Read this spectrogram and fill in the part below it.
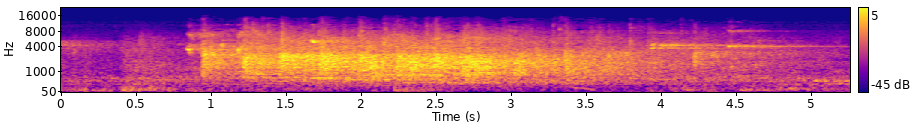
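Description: A crowd cheers after a basket.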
